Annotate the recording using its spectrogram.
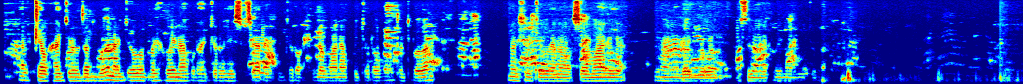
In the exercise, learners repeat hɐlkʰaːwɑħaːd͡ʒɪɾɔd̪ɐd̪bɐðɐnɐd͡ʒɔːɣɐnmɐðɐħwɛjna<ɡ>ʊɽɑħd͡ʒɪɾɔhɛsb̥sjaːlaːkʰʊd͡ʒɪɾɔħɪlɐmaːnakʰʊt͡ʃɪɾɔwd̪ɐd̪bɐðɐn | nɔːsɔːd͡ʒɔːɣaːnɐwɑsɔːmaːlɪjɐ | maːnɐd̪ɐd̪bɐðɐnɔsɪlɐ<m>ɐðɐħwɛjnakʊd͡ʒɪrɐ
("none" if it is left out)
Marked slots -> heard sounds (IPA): k, m

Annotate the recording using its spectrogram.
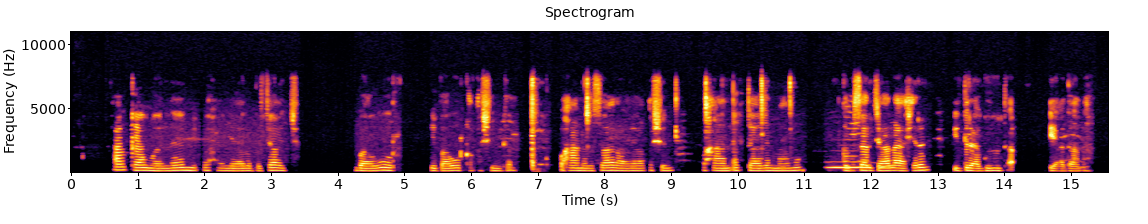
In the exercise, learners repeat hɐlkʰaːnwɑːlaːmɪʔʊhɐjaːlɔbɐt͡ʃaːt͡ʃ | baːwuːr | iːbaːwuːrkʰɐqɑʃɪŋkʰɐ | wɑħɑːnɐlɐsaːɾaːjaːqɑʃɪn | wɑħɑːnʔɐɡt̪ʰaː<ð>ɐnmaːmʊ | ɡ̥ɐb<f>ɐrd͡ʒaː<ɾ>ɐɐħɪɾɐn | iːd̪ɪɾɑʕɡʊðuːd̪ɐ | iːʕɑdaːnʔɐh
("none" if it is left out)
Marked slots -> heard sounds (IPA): ɣ, s, l

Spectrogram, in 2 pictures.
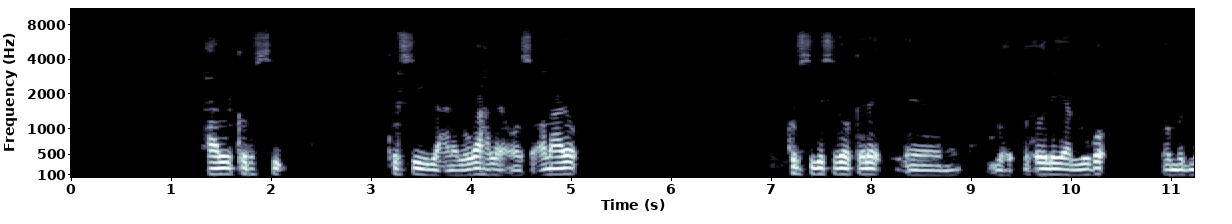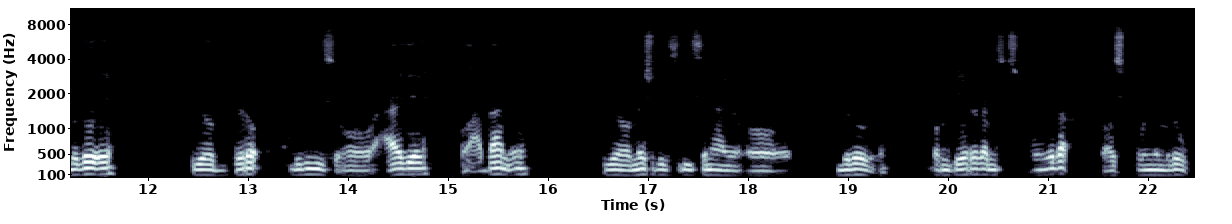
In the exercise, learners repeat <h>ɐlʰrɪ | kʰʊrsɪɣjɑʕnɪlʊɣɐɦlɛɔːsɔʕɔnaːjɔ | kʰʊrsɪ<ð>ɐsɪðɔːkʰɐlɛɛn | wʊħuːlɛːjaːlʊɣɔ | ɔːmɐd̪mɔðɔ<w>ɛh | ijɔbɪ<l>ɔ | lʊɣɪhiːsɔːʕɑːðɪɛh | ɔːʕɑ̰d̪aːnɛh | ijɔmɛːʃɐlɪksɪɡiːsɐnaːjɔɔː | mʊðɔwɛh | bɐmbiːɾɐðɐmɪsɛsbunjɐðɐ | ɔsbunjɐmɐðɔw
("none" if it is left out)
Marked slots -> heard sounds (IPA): h, ɣ, w, ɾ

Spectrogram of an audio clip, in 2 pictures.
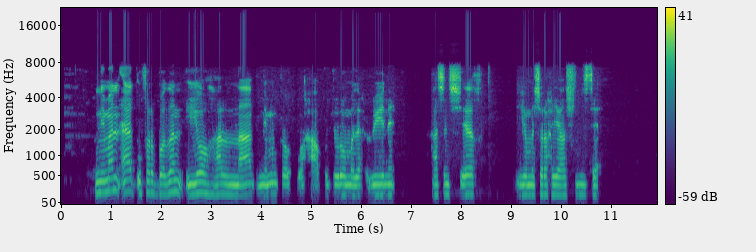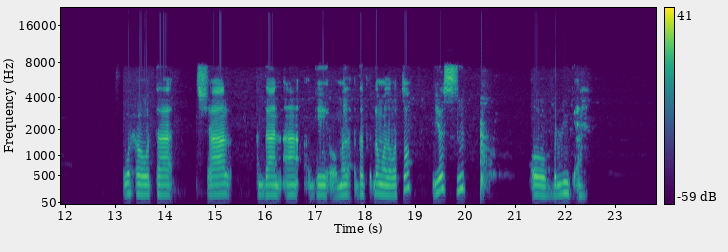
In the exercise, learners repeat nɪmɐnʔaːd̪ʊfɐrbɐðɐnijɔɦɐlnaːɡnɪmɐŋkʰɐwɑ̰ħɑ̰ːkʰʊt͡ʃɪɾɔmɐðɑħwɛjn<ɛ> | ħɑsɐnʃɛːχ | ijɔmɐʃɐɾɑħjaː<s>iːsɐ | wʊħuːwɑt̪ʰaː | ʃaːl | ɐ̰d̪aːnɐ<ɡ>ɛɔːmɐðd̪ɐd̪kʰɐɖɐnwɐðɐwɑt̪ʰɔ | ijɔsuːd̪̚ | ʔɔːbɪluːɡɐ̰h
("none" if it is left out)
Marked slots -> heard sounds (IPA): ɛ, ʃ, ɡ

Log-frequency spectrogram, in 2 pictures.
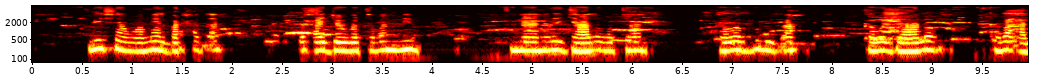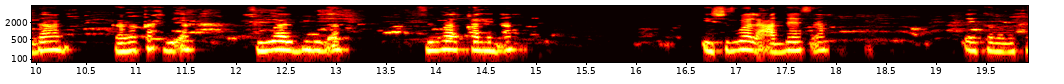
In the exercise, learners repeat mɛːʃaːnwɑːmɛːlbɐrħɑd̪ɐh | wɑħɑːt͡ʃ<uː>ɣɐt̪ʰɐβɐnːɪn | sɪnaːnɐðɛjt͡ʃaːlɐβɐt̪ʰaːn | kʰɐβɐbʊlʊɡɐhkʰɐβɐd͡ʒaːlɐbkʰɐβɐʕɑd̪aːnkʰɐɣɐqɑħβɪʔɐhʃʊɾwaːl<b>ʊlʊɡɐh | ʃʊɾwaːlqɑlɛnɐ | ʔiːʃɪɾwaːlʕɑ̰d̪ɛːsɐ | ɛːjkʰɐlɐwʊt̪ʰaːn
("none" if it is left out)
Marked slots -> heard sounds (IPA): ɔː, b

